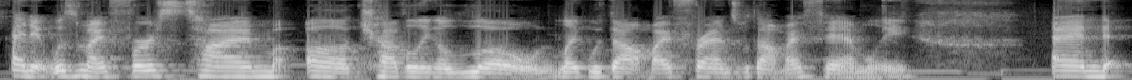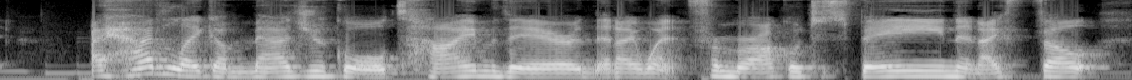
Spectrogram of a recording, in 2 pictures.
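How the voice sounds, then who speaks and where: A woman's voice: lowish voice, fairly even intonation, normal speed. Chatty young woman from New York. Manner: rambling, many fillers and restarts. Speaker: guest. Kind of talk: casual interview chat.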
